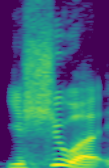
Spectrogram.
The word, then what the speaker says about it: Yeshua: So when you go to, we're reading in Greek, which when we look at the Greek letters and then we pronounce them into English, it sounds like Jesus, and that's why we say it that way. But the word is Yeshua in Hebrew.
